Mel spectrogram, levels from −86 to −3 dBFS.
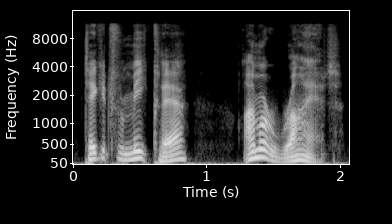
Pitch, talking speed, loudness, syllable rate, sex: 130 Hz, 230 wpm, -18 LUFS, 6.1 syllables/s, male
